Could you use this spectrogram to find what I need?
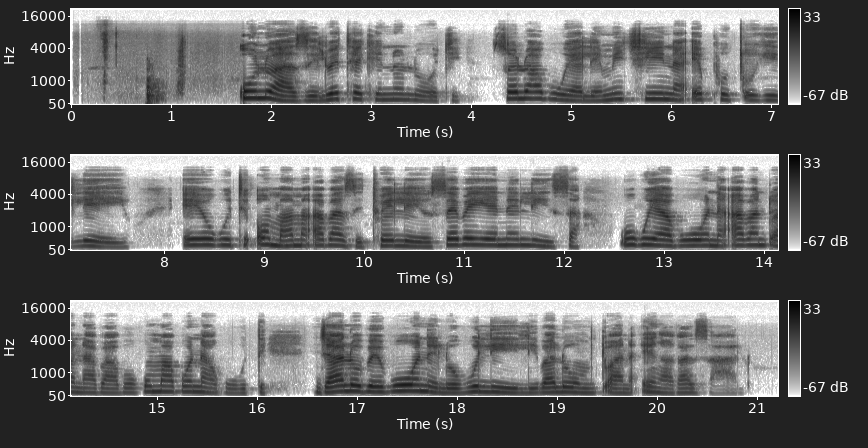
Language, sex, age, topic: North Ndebele, male, 25-35, health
